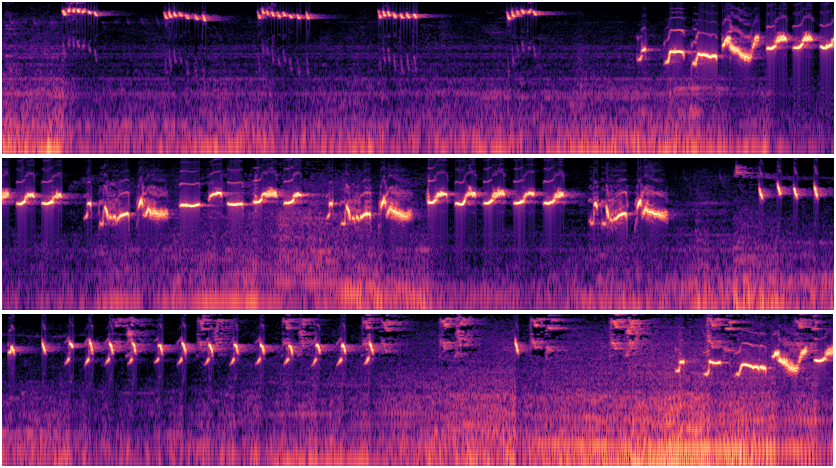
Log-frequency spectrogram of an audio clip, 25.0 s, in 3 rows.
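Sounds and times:
White-rumped shama singing whistles: 0.6 - 4.4, 5.0 - 5.6, 6.4 - 15.1, 15.7 - 20.5, 23.4 - 24.9.

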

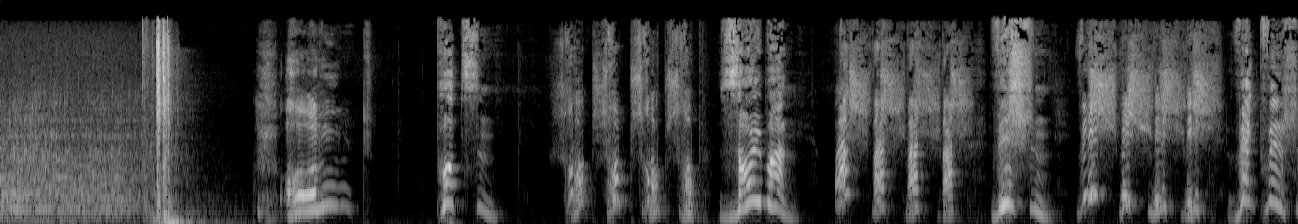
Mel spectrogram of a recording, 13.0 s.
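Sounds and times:
window slamming shut thud: 1.4 - 2.1
speech: 2.9 - 3.4, 4.8 - 5.1, 6.0 - 12.9.

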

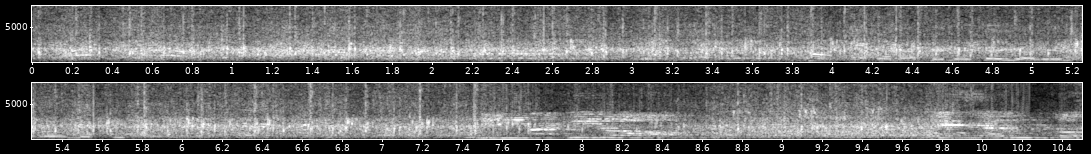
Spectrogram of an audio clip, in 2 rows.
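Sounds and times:
crowd applause at a public event in Argentina: 0.0 - 10.4
speech: 4.5 - 6.4, 7.4 - 8.9, 9.7 - 10.4.

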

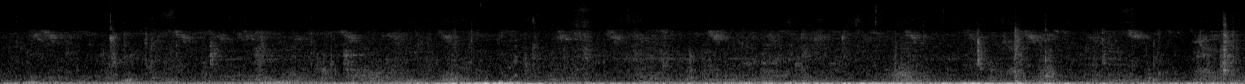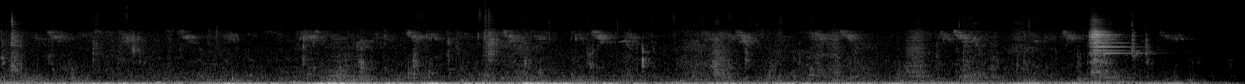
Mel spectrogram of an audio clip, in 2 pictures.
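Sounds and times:
cows eating at a trough in a cowshed: 0.0 - 24.8.

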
